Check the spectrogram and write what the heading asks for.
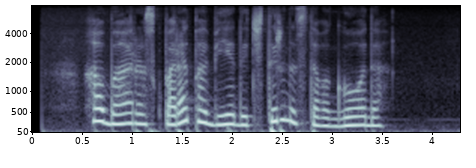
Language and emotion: Russian, positive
